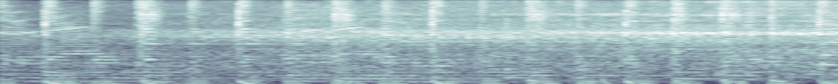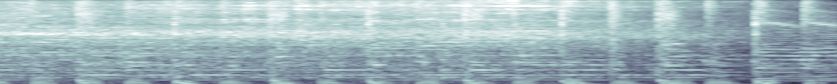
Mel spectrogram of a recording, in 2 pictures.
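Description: Background music with a steady beat, mixed with the rushing wheel-and-rail noise of a passing electric train, which swells and then fades away just before the end.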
